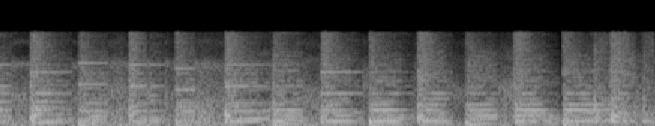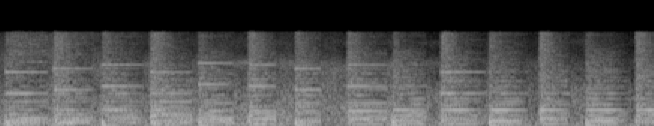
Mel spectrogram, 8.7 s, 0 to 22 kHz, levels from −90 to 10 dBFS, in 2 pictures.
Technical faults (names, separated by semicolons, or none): sound chopped by the voice detector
